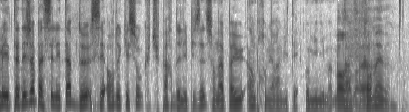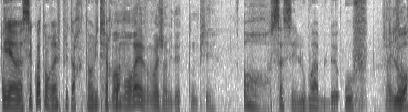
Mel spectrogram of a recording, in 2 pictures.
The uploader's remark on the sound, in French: Le podcast sauvage est un enregistrement dans un lieu public sans demander d'autorisation. Le principe est simple : inviter des passants, des inconnus à participer avec nous.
